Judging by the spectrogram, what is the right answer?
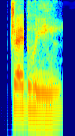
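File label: "treadwheel", Indian English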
